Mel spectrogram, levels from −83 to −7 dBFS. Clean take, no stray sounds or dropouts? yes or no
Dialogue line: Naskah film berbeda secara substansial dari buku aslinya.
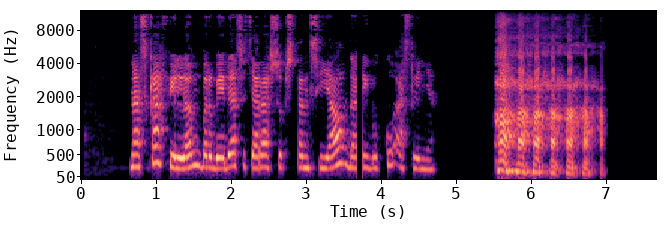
no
